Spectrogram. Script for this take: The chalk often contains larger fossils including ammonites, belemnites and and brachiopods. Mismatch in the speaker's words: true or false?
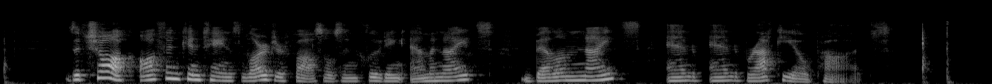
false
